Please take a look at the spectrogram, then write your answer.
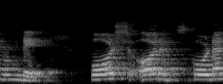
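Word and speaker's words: Porsche: पोर्श और Skoda के नाम के उच्चारण में इन सामान्य गलतियों की गई है।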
